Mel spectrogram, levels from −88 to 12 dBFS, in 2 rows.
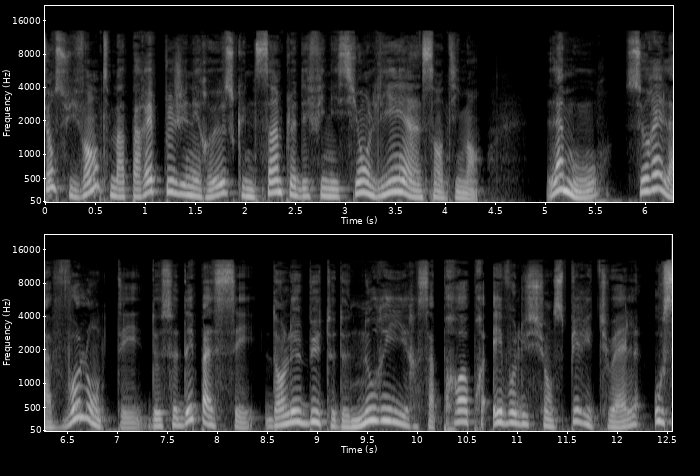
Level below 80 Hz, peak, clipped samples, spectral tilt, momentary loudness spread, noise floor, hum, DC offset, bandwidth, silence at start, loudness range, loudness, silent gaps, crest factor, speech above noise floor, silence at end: -48 dBFS; -8 dBFS; under 0.1%; -6 dB/octave; 8 LU; -61 dBFS; none; under 0.1%; 13 kHz; 0 s; 1 LU; -24 LUFS; none; 16 dB; 38 dB; 0 s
